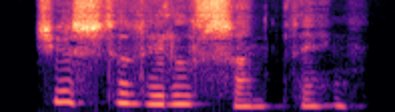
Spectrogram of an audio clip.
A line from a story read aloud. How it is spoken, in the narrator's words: Persephone said sadly, or perhaps thoughtfully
